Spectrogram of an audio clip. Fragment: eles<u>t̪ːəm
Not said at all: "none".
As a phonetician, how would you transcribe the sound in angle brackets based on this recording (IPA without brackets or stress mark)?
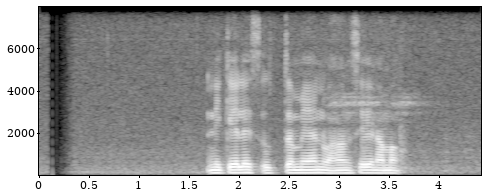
u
